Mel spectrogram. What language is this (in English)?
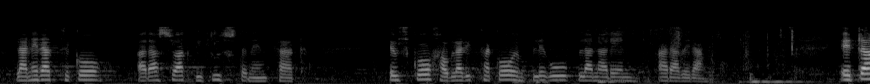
Basque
